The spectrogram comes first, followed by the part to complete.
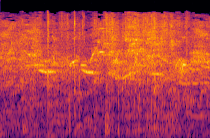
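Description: Cinereous tits fluttering about inside a cage, wings flapping, with short high chirps repeating throughout.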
